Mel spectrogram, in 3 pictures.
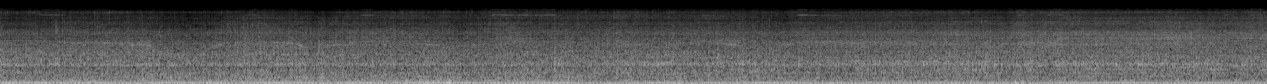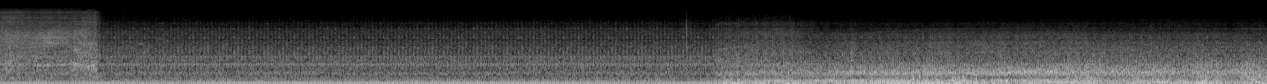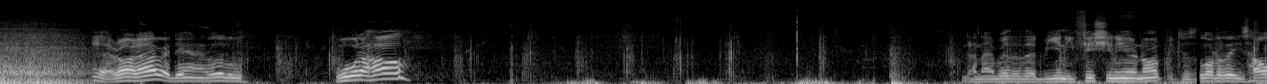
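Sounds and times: vehicle driving on dirt track: 0.0 - 26.5, 30.5 - 38.0
vehicle engine idling: 0.0 - 26.5.

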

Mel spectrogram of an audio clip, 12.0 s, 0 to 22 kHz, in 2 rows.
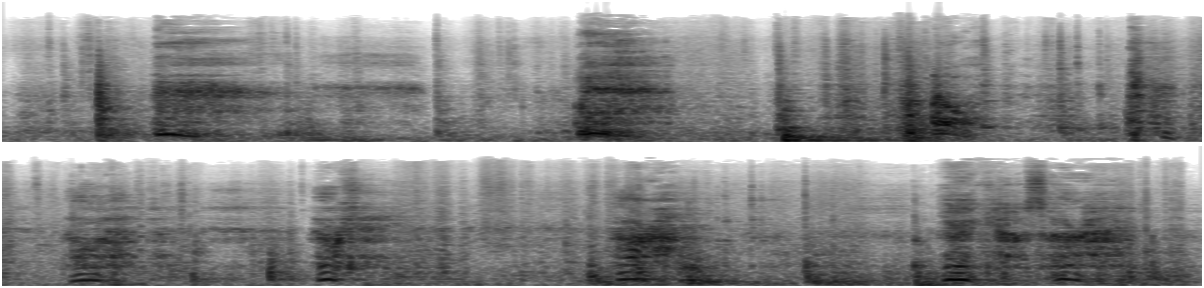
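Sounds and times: person grunting and breathing hard: 0.6 - 2.2, 2.8 - 3.6, 6.3 - 8.0
knocks and scrapes of a heater box: 3.7 - 12.0.

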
